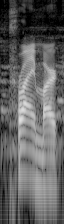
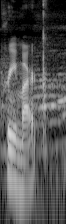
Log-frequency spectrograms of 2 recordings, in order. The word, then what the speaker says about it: Primark: so they just said Prime Mark as they were kind of making their announcement so I do think I'm saying it right Primark not premark time to Trek through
